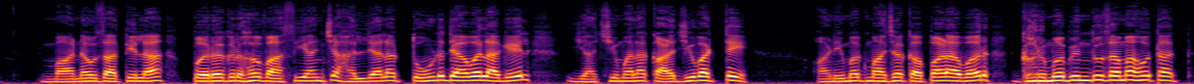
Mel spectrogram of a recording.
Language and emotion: Marathi, fearful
